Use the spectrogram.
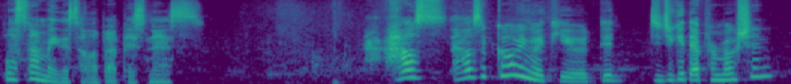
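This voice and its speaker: A woman's voice: fairly high pitch, sing-song, a little fast, gravelly, slightly rough, heavily acted. An actress playing a young female reporter in a video game, dry and teasing as she talks at a diner.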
